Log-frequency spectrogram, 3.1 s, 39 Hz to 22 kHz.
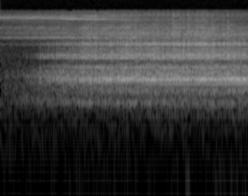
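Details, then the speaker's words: DJI Mavic brushless motor fitted to a flashlight in place of the old motor, driven via 1S 10A speed controller and servo tester: smooth, even high-pitched whir, spins up and settles steadily, much quieter, practically no vibration. "Ez a motor sokkal csendesebb. És nézze, gyakorlatilag nincs rezgés."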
